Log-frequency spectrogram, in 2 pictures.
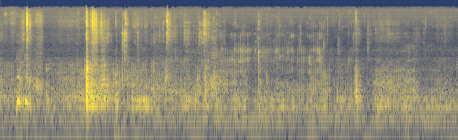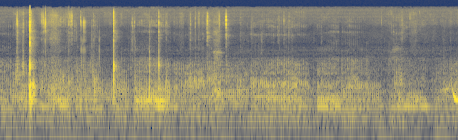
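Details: Pepper, an energetic, food-loving pet cat, purrs indoors while being taught to use an interactive ball feeder; a soft, steady low rumble runs throughout, broken by occasional clicks and knocks of the toy and brief quiet speech.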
